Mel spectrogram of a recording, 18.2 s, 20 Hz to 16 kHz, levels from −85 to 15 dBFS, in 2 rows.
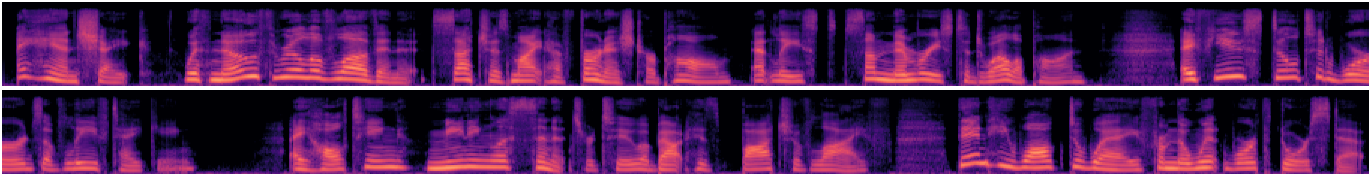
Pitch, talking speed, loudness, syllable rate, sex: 210 Hz, 160 wpm, -19 LUFS, 4.4 syllables/s, female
